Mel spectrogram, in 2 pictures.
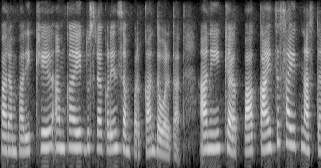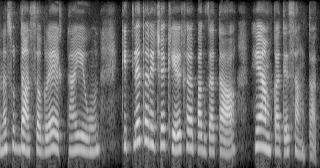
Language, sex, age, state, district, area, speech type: Goan Konkani, female, 18-30, Goa, Canacona, rural, spontaneous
